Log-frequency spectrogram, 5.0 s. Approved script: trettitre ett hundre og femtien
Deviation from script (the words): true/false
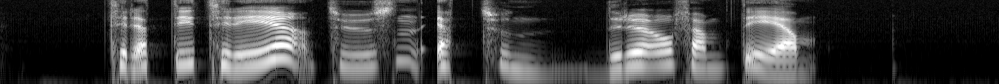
true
